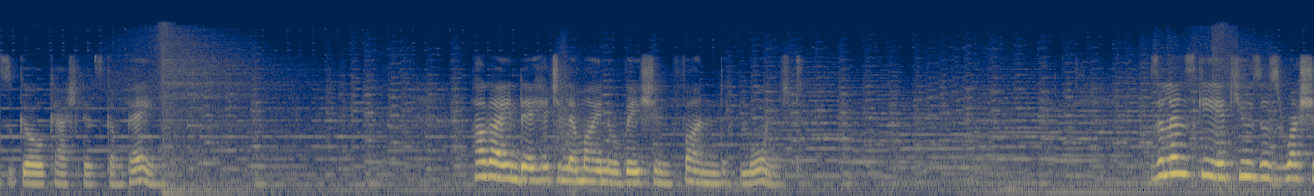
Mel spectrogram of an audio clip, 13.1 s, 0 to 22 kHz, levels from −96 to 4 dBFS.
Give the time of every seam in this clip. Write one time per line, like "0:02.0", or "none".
none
